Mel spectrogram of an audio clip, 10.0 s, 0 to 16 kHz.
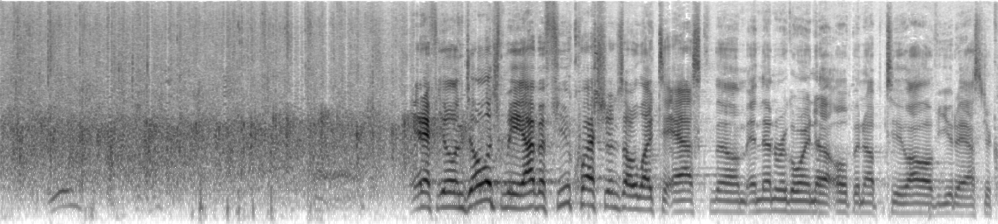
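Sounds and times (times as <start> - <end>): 
voice or cheer from the crowd: 0.0 - 5.2
audience applause: 0.0 - 5.3
speech: 4.1 - 9.9.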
